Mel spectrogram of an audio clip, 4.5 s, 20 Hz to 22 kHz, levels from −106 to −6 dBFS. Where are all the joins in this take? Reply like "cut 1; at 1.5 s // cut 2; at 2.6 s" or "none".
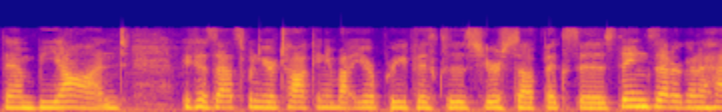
none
